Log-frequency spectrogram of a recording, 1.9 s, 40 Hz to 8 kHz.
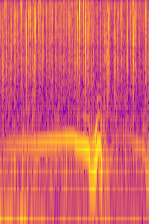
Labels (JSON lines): {"label": "biophony, cascading saw", "recorder": "SoundTrap 600 or HydroMoth"}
